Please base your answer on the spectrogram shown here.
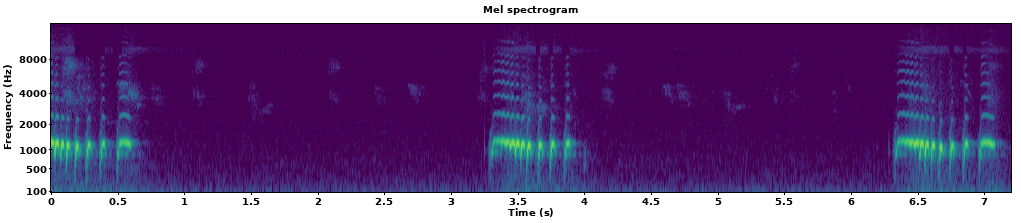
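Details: Local wild-origin zebra dove, not captive-bred, whose call serves as a lure for birds: three phrases of a rapid run of hollow, pulsed coos about every three seconds, separated by silence.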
